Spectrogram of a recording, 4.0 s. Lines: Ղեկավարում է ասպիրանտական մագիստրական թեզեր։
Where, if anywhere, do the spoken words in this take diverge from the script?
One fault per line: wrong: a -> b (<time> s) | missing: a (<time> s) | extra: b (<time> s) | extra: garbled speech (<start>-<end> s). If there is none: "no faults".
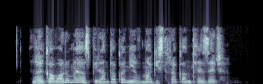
extra: և (2.0 s)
